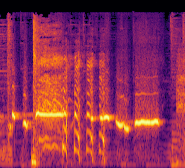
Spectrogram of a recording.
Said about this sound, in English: Let's see if the video helps. Oh, we got the claps. Oh, and the whistles.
